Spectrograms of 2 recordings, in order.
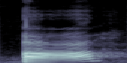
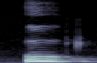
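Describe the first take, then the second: First: The vowel is open, with the mouth wide. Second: The vowel sounds like a short u. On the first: "aberta, which means an open sound" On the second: "it sounds like U"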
